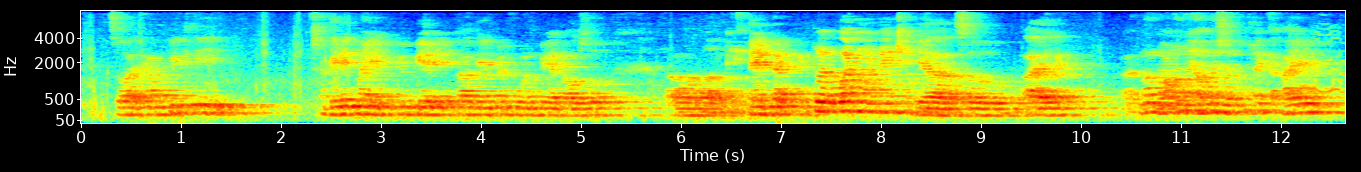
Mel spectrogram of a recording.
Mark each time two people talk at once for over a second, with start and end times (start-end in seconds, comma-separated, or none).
none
